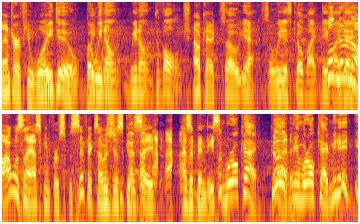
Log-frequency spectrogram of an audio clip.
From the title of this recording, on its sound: Live at Mecum Kansas City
